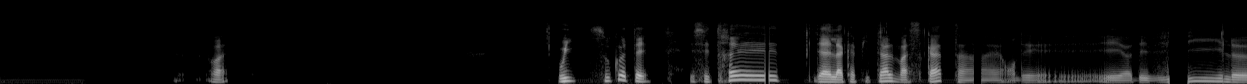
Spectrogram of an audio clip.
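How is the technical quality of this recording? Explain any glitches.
The speech drops out to silence three times, each gap longer than the last: 7.65 to 7.69 s (43 ms), 9.74 to 9.82 s (81 ms), and 11.69 to 11.88 s (191 ms). After each gap the speech resumes as if paused. This is likely a Bluetooth stall: interference delayed packets, the receiver's buffer emptied, and playback halted until retransmissions arrived.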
